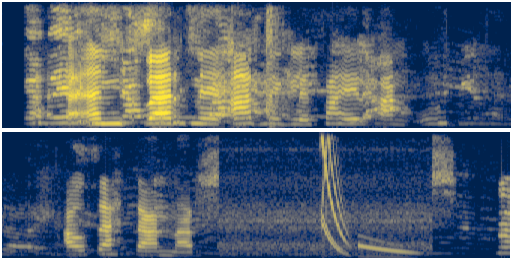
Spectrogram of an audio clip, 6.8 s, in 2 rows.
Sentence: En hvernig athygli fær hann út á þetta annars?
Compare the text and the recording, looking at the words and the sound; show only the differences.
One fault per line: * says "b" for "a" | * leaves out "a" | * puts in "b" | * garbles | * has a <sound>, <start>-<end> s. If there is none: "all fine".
* has a chirp, 5.5-6.2 s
